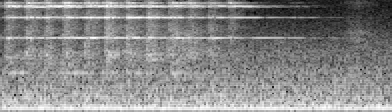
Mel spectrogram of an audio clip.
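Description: Altar bells shaken in a quick jingle for about a second and a half, then ringing out, sounded as the priest drinks from the chalice at communion. A steady low hum runs underneath.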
